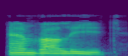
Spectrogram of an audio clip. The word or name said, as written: Invalides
